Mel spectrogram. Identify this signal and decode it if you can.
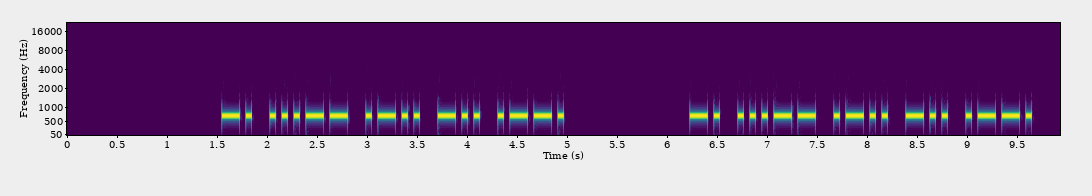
Morse code, heard as a keyed tone, about 20 wpm, 700 Hz. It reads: N3LDP N3LDP
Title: USA Call Signs - 5 Characters - Repeated 3x - 20wpm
